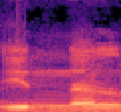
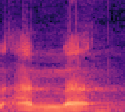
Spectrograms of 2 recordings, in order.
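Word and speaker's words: إنّ: Jadi lam ibtida itu bisa masuk b'da innal maksurah sebelum eh setelah inna yang dibacanya inna. Jadi hamzahnya kasrah bukan anna.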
